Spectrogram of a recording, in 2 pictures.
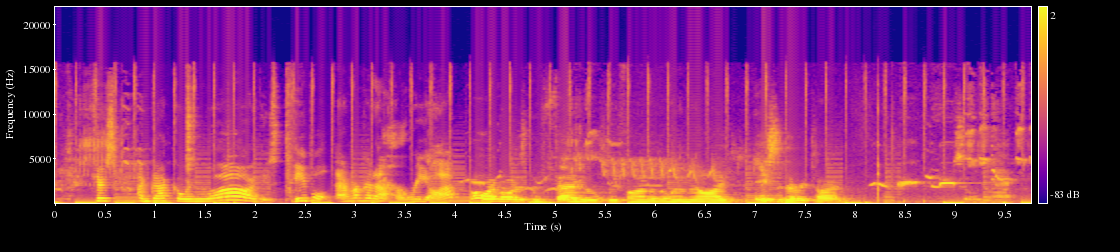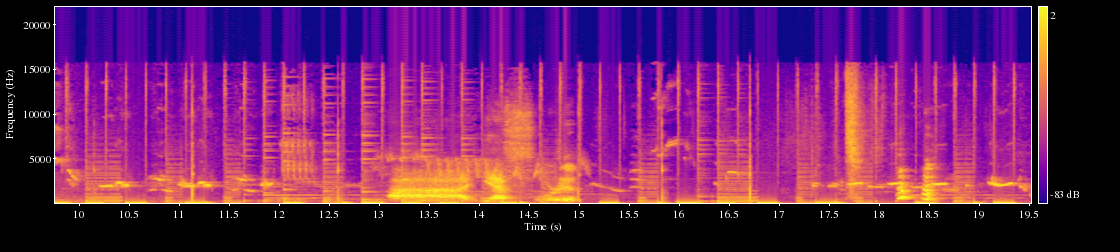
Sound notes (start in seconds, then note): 18.1 laughs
